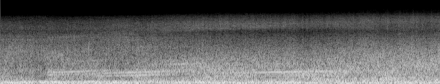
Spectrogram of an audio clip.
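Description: Motorcycle riding along at speed, the wind rushing loudly over the microphone; under it the engine note rises gently from about half a second in as the bike picks up speed.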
